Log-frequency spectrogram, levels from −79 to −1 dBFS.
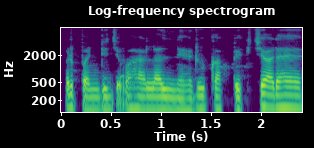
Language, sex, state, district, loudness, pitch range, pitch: Hindi, male, Bihar, Muzaffarpur, -18 LUFS, 115-125 Hz, 120 Hz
